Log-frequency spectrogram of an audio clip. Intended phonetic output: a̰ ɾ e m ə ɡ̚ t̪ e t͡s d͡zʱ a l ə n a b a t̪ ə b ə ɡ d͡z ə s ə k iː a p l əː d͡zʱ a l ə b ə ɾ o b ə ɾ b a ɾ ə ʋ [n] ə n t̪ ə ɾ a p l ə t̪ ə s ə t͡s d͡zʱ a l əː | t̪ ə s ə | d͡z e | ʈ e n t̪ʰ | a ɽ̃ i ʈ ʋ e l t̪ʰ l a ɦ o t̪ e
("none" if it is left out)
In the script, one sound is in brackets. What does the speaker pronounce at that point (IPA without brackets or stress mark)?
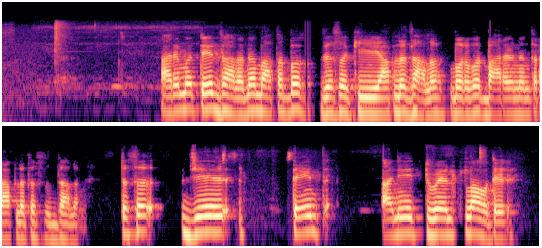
n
